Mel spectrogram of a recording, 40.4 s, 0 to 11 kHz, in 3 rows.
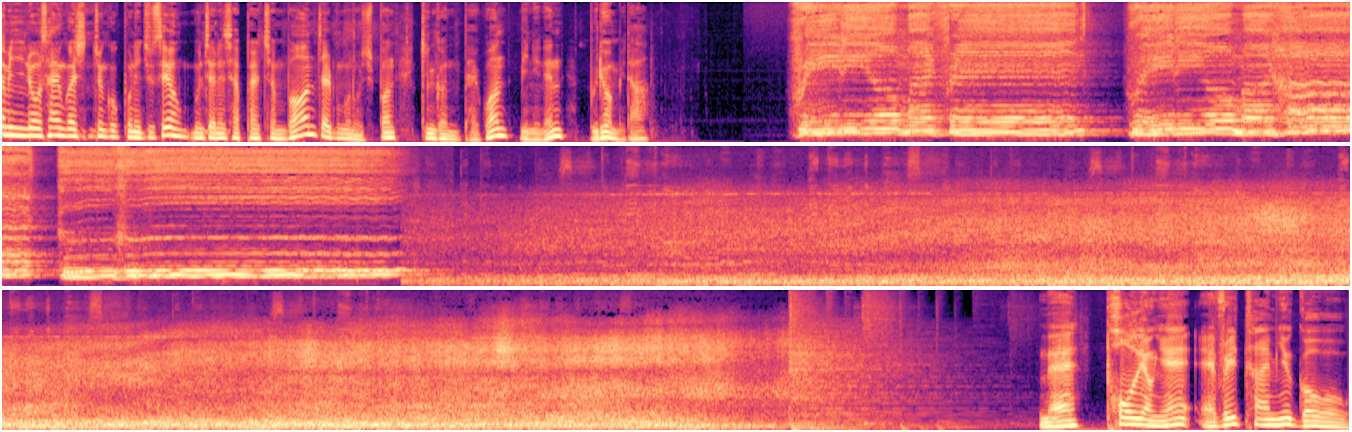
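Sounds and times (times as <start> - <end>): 
speech: 0.0 - 6.6, 7.9 - 8.3, 37.4 - 40.4
airplane taking off with jet roar: 8.0 - 36.6.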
